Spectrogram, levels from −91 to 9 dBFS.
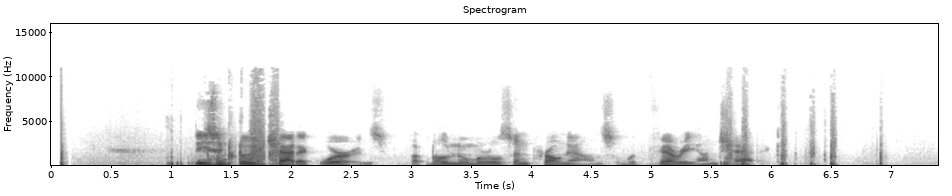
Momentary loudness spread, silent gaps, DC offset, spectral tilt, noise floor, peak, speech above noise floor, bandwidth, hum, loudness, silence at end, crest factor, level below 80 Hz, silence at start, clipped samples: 21 LU; none; under 0.1%; -6.5 dB/octave; -55 dBFS; -6 dBFS; 29 dB; 11 kHz; none; -27 LUFS; 0.85 s; 22 dB; -60 dBFS; 0.05 s; under 0.1%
